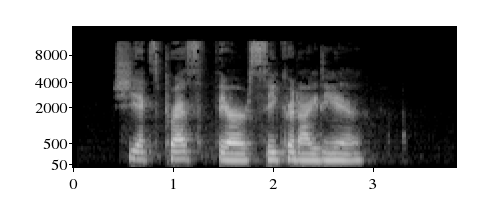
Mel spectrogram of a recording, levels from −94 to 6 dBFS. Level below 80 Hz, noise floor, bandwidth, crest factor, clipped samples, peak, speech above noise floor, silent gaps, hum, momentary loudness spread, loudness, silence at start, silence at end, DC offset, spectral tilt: -68 dBFS; -81 dBFS; 11.5 kHz; 20 dB; under 0.1%; -6 dBFS; 58 dB; none; none; 13 LU; -23 LUFS; 0.4 s; 0.95 s; under 0.1%; -5 dB/octave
